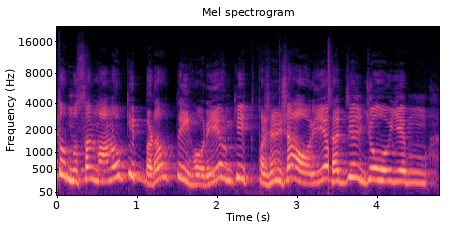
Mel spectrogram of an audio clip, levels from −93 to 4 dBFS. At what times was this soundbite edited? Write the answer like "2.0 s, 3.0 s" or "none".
3.4 s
